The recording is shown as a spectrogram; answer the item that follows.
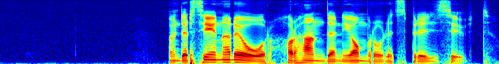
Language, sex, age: Swedish, male, 34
